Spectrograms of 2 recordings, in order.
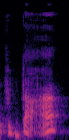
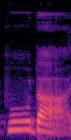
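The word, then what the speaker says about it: बुद्ध: 원래 발음은 붙다. 이게 부다 이렇게 산석 부다죠.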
